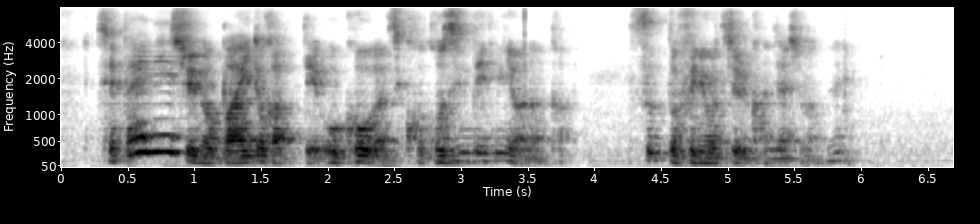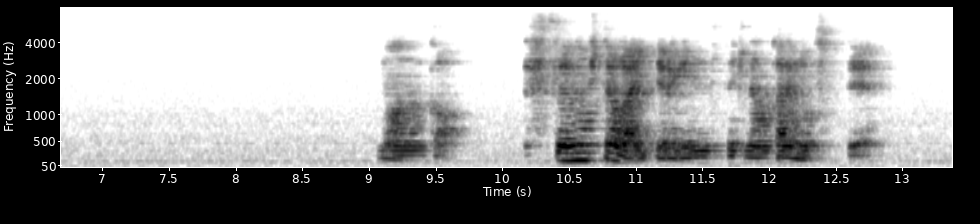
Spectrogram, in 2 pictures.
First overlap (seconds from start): none

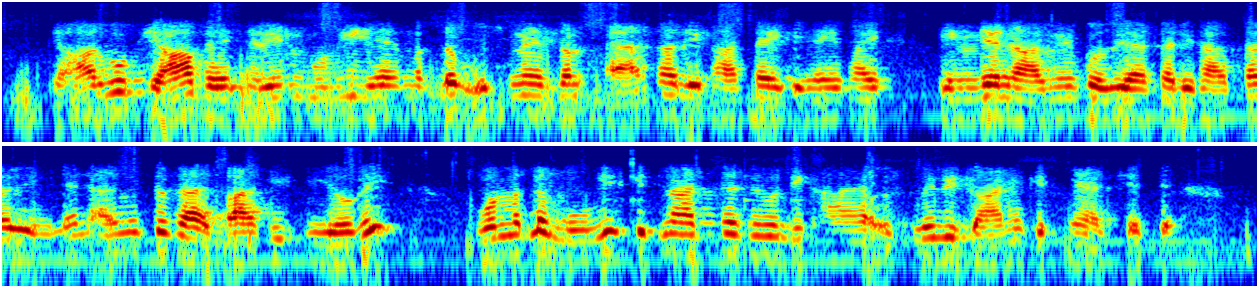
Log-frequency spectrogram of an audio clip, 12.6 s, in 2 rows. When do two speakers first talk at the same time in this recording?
none

